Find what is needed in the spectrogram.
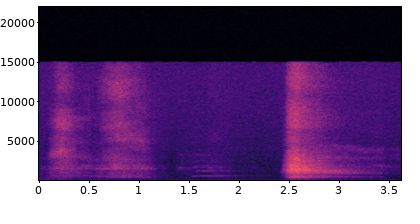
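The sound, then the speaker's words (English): A group of people take a collective deep breath: faint airy breathing at first, then one louder, fuller exhale that fades away. The sound is quiet throughout. “we should all take, before we read this scripture, a collective deep breath”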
